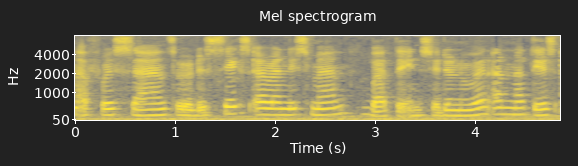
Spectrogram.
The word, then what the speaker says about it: arrondissement: Explanation, it's because as a French loan word, the stress falls on the final syllable. So, to read it properly, it's arrondissement.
